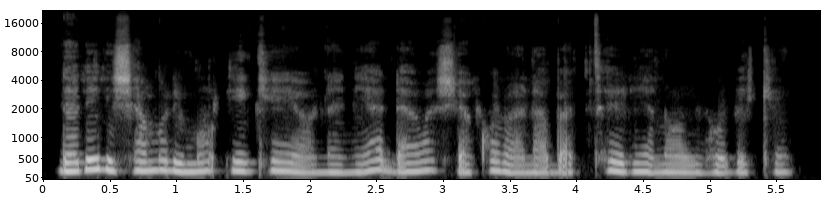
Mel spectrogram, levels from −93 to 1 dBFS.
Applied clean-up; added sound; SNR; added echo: neural mask model Resemble Enhance denoiser.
